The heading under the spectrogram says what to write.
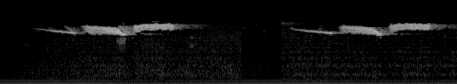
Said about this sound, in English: Let's hear some new calls. This is the Black-Throated Blue Warbler.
